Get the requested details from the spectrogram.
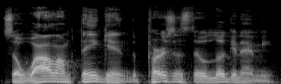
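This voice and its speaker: Deep-voiced man telling a profane story. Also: lively intonation, brisk. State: losing his voice. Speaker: podcast host. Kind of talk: casual storytelling chat.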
